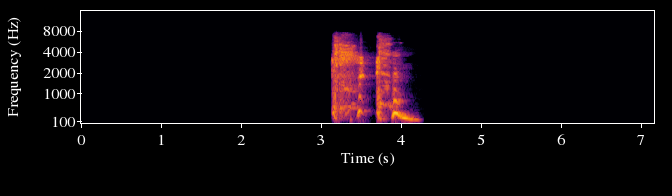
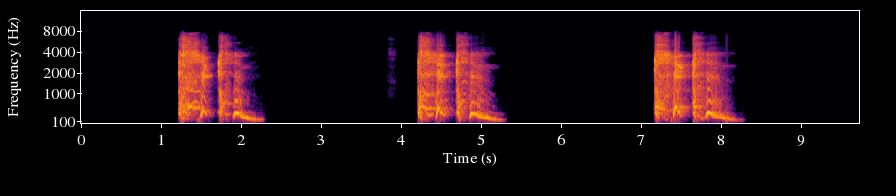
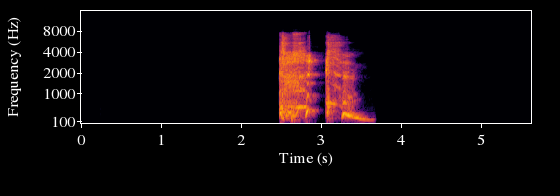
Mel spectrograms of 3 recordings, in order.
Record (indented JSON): {
  "cough_length": "7.2 s",
  "cough_amplitude": 28359,
  "cough_signal_mean_std_ratio": 0.27,
  "three_cough_length": "9.7 s",
  "three_cough_amplitude": 31670,
  "three_cough_signal_mean_std_ratio": 0.42,
  "exhalation_length": "5.6 s",
  "exhalation_amplitude": 30629,
  "exhalation_signal_mean_std_ratio": 0.32,
  "survey_phase": "beta (2021-08-13 to 2022-03-07)",
  "age": "45-64",
  "gender": "Female",
  "wearing_mask": "No",
  "symptom_none": true,
  "smoker_status": "Never smoked",
  "respiratory_condition_asthma": false,
  "respiratory_condition_other": false,
  "recruitment_source": "REACT",
  "submission_delay": "1 day",
  "covid_test_result": "Negative",
  "covid_test_method": "RT-qPCR",
  "influenza_a_test_result": "Negative",
  "influenza_b_test_result": "Negative"
}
